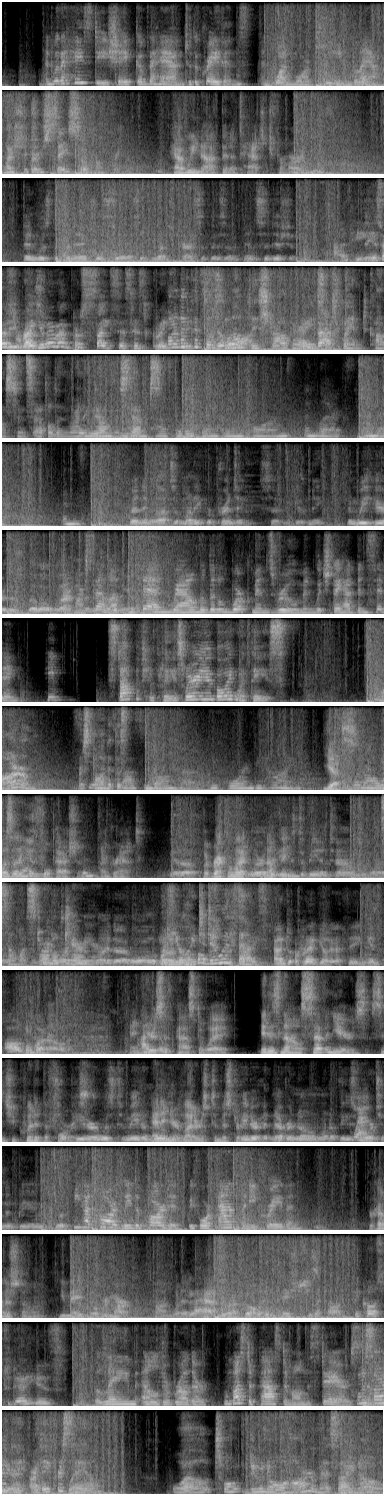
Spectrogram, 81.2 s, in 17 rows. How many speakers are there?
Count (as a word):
six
